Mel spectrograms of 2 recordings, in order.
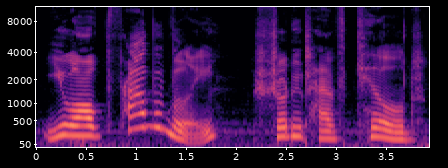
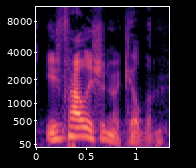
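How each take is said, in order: First: Higher, slow, drawn-out mild scold; half-orc scolding. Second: Fast, louder sing-song mimicry; mocking repeat. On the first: Acted. Half-orc woman warns the boys, slow and drawn out. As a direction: stretch it out like a gentle warning. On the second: Player mocks the half-orc's warning, fast and teasing. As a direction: parrot her line back teasingly.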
